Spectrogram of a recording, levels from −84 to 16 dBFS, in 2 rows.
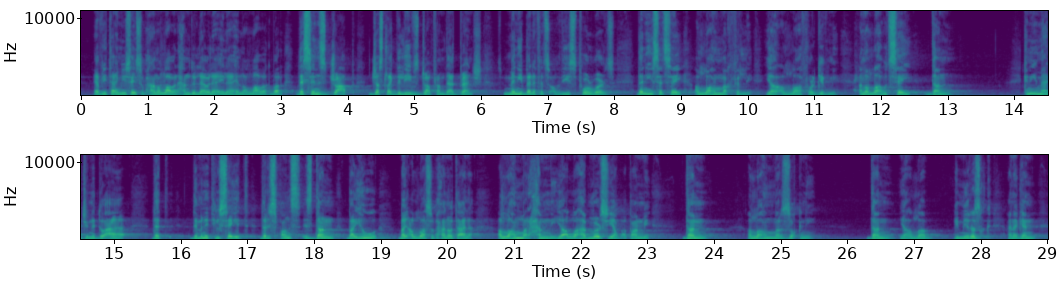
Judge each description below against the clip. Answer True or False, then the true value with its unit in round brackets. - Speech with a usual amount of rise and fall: True (3.7 semitones)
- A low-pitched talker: False (165 Hz)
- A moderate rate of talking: True (180 wpm)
